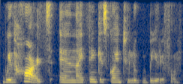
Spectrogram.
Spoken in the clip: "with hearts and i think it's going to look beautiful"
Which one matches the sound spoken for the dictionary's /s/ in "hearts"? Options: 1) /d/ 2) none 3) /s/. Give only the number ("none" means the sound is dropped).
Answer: 2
